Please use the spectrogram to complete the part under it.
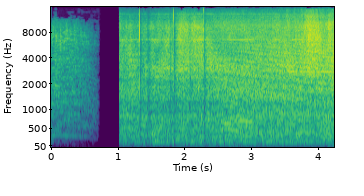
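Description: A model jet engine whines steadily at idle close by.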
